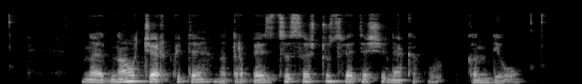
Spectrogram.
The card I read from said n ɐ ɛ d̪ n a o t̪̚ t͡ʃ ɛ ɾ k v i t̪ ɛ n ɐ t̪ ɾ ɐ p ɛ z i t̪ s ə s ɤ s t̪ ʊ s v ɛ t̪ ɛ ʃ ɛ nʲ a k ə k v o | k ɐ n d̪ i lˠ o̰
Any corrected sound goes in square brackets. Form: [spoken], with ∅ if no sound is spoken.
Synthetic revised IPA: n ɐ ɛ d̪ n a o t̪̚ t͡ʃ ɛ ɾ k v i t̪ ɛ n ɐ t̪ ɾ ɐ p ɛ z i t̪ s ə s ɤ [ʃ] t̪ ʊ s v ɛ t̪ ɛ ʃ ɛ nʲ a k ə k v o | k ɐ n d̪ i lˠ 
